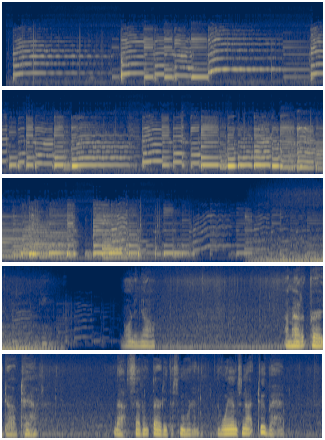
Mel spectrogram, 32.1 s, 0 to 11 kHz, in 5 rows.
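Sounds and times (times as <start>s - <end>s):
bluesy solo guitar: 0.1s - 20.8s.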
